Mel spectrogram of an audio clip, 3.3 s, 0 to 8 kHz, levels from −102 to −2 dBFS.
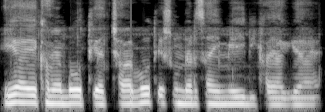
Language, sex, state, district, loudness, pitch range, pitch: Hindi, male, Bihar, Jahanabad, -15 LUFS, 140-160 Hz, 150 Hz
